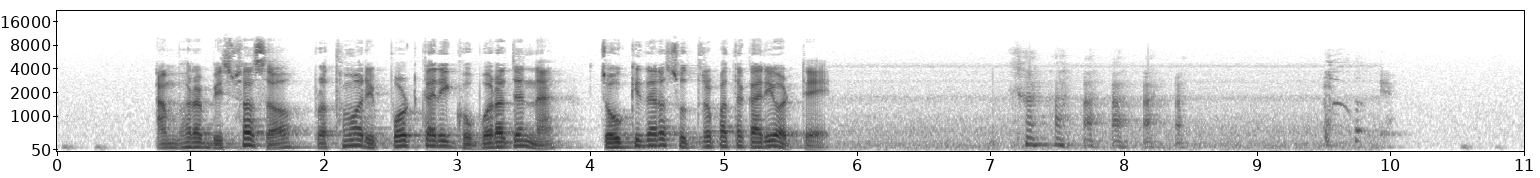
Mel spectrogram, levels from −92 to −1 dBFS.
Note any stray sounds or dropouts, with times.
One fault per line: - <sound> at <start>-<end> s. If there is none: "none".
- laugh at 7.0-8.5 s
- cough at 9.5-9.8 s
